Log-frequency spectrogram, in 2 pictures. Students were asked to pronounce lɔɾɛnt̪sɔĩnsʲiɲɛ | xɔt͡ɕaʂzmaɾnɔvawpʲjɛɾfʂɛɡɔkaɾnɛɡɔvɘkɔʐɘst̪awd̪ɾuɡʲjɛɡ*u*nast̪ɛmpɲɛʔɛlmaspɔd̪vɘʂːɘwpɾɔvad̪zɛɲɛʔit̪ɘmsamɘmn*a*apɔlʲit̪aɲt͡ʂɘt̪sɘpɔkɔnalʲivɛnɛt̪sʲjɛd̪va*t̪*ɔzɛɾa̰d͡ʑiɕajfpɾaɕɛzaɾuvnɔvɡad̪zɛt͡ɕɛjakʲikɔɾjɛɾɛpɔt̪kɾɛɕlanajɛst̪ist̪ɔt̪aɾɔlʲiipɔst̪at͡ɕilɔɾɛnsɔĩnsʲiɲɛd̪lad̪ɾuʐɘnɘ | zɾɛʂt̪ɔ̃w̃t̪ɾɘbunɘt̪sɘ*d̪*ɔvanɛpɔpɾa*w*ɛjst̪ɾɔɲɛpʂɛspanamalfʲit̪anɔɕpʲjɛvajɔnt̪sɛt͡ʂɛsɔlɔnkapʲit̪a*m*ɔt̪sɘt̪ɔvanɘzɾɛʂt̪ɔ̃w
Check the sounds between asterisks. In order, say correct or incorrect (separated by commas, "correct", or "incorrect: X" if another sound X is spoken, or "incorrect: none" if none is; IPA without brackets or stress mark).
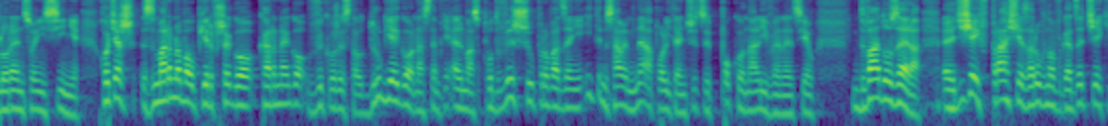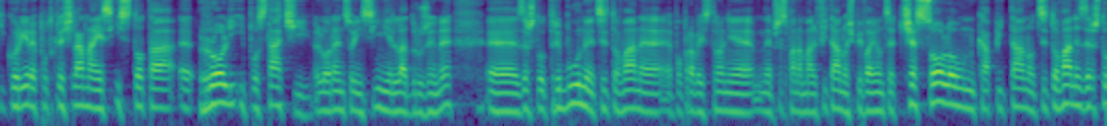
incorrect: ɔ, incorrect: ɛ, incorrect: d̪, incorrect: t̪, incorrect: v, incorrect: n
